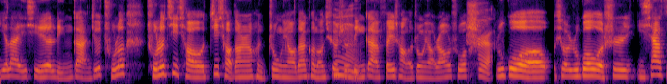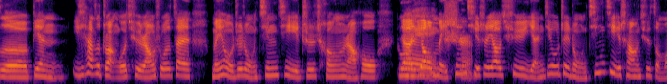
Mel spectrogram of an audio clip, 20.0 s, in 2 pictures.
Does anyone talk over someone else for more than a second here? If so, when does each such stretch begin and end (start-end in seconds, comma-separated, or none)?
15.9-17.1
